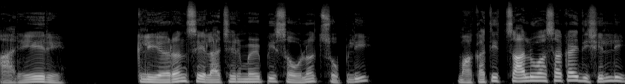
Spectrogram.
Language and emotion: Goan Konkani, sad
